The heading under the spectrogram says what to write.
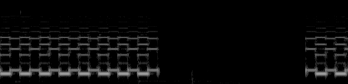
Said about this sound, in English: I think your phone's ringing.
